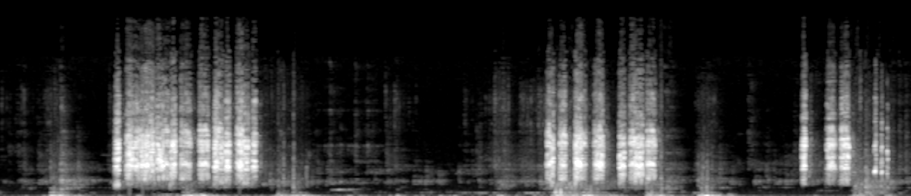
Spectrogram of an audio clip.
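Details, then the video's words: Happy budgerigar chirping in three bursts of rapid, harsh, buzzy chatter, each lasting about a second, separated by quiet gaps with soft low thuds and rustling. "happy budgie chirping sound"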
